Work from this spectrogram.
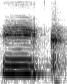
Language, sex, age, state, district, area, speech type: Hindi, female, 18-30, Uttar Pradesh, Ghazipur, urban, read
